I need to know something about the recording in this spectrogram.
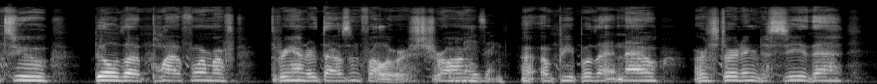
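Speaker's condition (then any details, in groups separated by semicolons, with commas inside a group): Cerebral palsy; able to speak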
